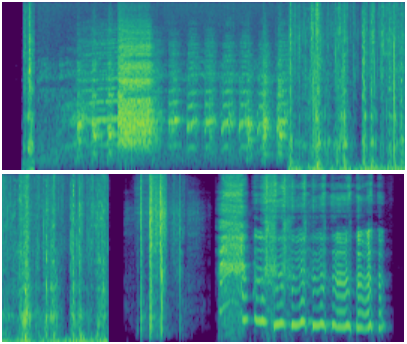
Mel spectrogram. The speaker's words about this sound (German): Ich höre ich hör ein Hühnchen.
